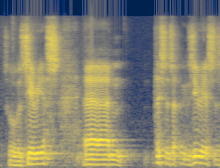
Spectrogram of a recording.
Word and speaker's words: Xeryus: going to pronounce it Zerius. Zerius. See, there's an X and there's a kind of E hidden in there as well. So, Zerius.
